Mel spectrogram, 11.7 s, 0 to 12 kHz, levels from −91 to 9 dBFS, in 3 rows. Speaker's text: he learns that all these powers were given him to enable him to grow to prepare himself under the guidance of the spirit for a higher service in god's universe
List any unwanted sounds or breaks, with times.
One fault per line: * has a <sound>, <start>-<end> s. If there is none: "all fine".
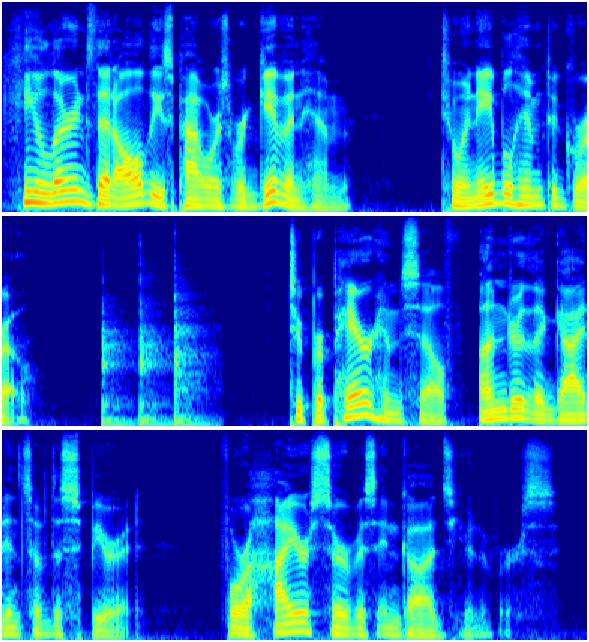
* has a thud, 4.6-5.4 s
